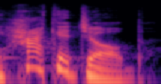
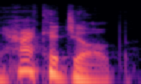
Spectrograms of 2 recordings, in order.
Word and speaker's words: hackajob: Support for this podcast is provided by HackerJob, a reverse marketplace that actively vets engineers.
